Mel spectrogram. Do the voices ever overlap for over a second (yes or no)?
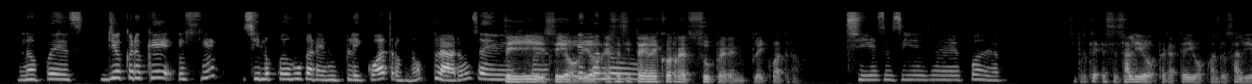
yes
